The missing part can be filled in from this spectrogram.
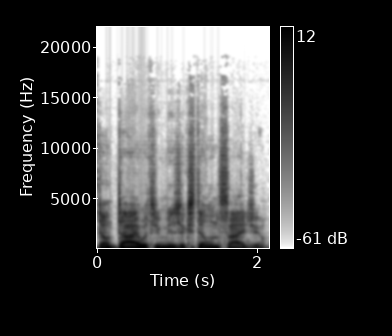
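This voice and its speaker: A man's voice: deep voice, normal speed, background noise. A man co-hosting a podcast in a teasing, playful, casual way. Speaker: podcast co-host. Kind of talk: casual chat.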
